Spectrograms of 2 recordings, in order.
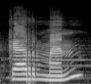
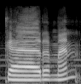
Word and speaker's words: karman: Aquí esto quiere decir que la palabra que estudiamos, que se pronuncia Karman, Karman, ahí está, que también es como un análisis interno, ¿no?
